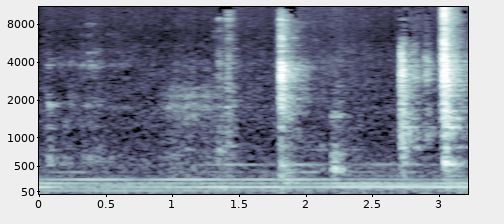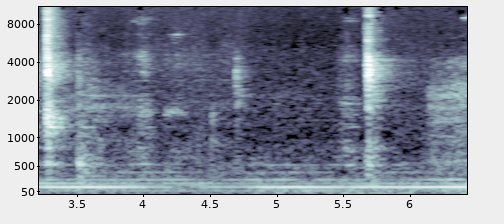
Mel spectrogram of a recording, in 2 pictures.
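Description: Scattered light metallic clicks of hand tools: a ring of hex keys clinking as a bolt is worked into a threaded insert on the car's front support, over a steady low hum.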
